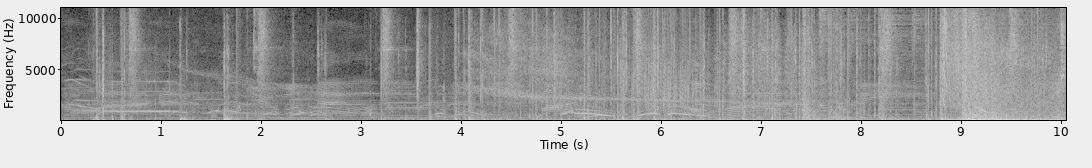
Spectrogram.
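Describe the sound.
Fireworks go off in a park, a whole bunch lit at once, giving many sharp bangs and pops mixed with whistling streaks that build to a dense, loud rumble near the end, with voices talking over them.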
